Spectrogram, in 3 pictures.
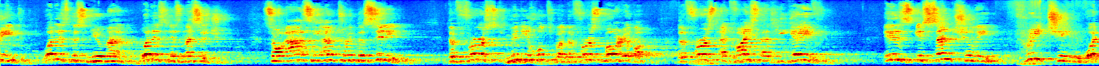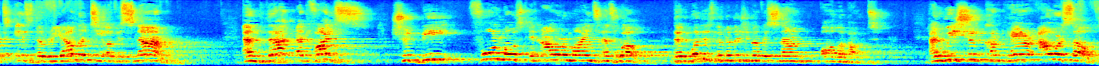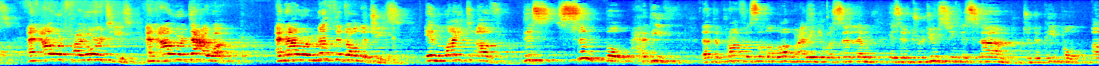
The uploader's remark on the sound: Delivered a powerful Sermon at MCA in Bay Area California.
